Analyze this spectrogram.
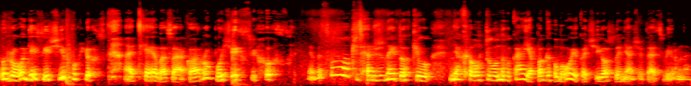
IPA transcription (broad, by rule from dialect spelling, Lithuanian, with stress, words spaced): ˈroːɡʲeːs ɪ ˈʃʲiːpʊlʲʊs ɐ ˈtʲeːʋɐs ˈsɑːkoː ɐ ˈruːpʊʒʲeːs ˈjuːs ʋʲɪˈsoːkʲʊ ˈtʲɛn ˈʒʲɪnɐɪ toːˈkʲuː nʲɛkɐlˠˈtuː ˈnʊ ˈkɑː ˈjiɛ pɐɡɐlˠˈʋoːjʊ ˈkɐt ˈt͡ʃʲɛ ˈjuɔs nʊˈnʲɛʃ ɪ ˈtɑː ˈsʲʋʲɪrnɐ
